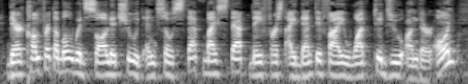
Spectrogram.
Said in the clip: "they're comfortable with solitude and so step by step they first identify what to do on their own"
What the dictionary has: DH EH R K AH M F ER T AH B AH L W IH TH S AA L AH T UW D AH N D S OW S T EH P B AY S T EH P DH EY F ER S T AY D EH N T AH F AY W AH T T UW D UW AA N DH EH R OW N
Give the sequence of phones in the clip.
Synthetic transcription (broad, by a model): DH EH R K AH M F ER T AH B AH L W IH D S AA L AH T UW D AH N D S OW S T EH P B AY S T EH P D EY F ER S T AY D EH N T AH F AY W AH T T UW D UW AA N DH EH R OW N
